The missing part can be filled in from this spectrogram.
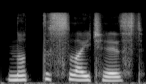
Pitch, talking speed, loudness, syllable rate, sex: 200 Hz, 125 wpm, -15 LUFS, 3.3 syllables/s, female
